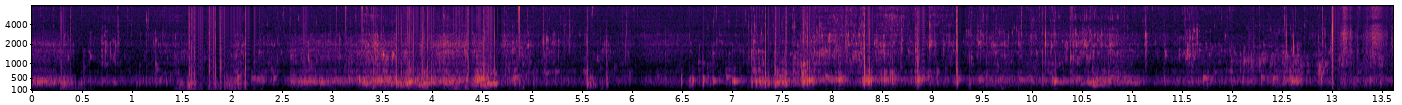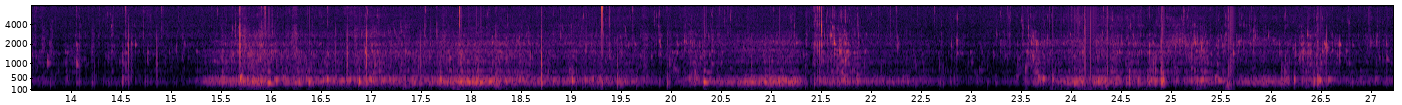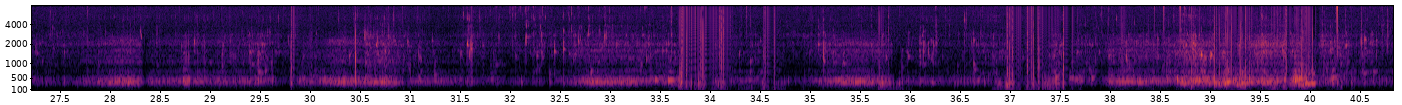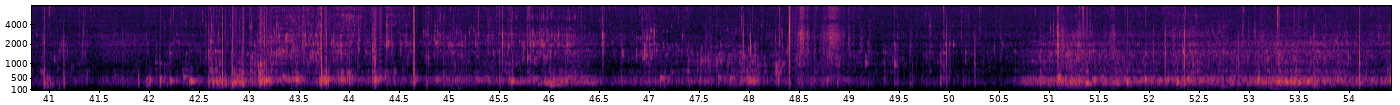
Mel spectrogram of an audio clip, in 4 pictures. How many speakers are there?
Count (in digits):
0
